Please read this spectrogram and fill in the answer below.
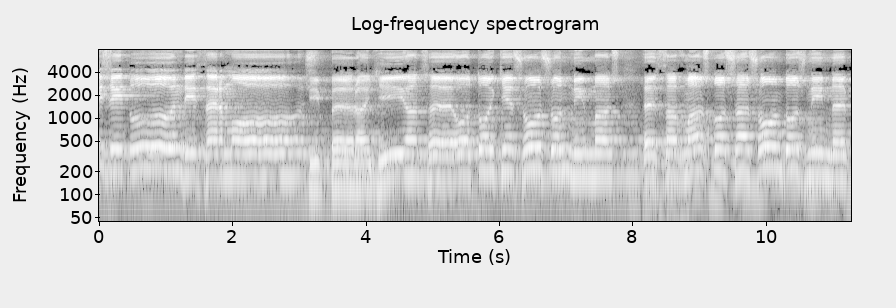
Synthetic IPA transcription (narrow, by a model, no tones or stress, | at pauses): zit̪und̪iθeɾmo | ipeɾɐʝiɐθeot̪ocesosonimɐs | eθɐvmɐst̪o̞sɐso̞nd̪o̞znine̞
